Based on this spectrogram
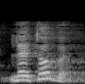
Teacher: الباء هنا لازم تقلقل لأنها عليها السكون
